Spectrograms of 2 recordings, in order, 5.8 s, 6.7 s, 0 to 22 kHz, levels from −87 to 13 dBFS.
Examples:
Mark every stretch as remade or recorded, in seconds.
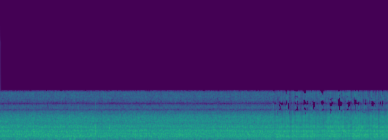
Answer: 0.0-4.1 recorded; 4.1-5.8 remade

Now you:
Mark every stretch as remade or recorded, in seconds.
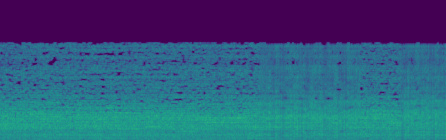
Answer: 0.0-3.9 recorded; 3.9-5.4 remade; 5.4-6.0 recorded; 6.0-6.7 remade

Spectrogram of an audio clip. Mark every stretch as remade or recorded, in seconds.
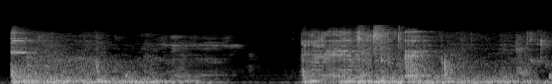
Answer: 0.0-1.7 recorded; 1.7-3.6 remade; 3.6-5.5 recorded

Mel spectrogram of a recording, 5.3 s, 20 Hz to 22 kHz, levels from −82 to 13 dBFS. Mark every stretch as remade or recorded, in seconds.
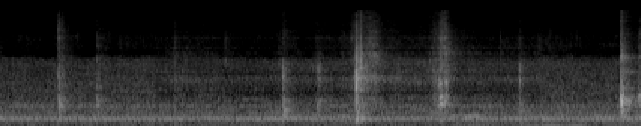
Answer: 0.0-1.3 recorded; 1.3-4.5 remade; 4.5-5.3 recorded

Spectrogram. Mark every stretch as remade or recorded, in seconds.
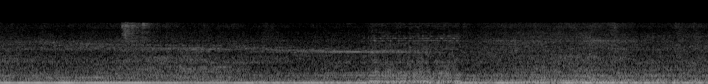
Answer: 0.0-3.7 recorded; 3.7-4.6 remade; 4.6-7.1 recorded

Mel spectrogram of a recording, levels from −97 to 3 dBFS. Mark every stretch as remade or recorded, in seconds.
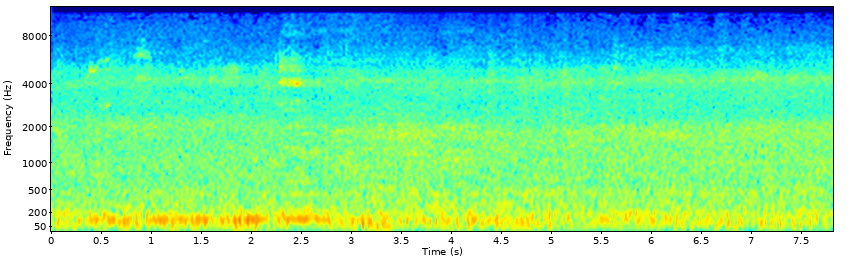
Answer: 0.0-2.3 recorded; 2.3-4.9 remade; 4.9-7.8 recorded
